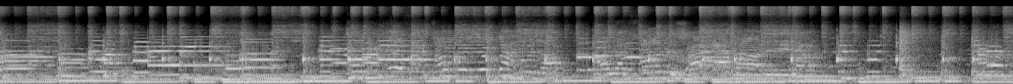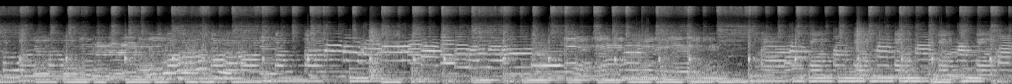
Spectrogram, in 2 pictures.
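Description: Live band playing an upbeat dance groove: a bass guitar's walking line of short notes over congas and a drum kit, with electric guitar on top.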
